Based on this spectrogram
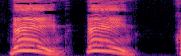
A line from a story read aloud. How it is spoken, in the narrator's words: cried the audience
